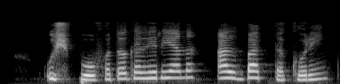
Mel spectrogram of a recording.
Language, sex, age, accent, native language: Uzbek, female, 19-29, Samarqand, Uzbek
